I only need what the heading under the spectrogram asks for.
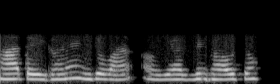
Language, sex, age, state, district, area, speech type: Sindhi, female, 18-30, Gujarat, Surat, urban, conversation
